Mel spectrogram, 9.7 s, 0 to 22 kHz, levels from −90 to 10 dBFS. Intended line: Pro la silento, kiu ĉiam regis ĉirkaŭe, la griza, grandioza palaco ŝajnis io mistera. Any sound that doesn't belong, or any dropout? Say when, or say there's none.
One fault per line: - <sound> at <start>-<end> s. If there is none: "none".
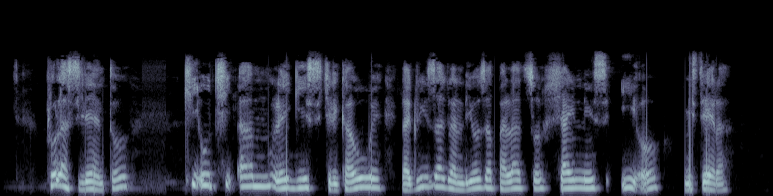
none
